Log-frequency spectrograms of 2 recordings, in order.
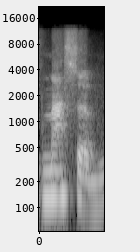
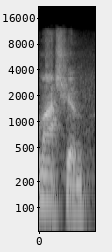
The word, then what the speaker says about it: Masham: It's Massam, not Masham. – Oh, okay. – It's a silent H.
